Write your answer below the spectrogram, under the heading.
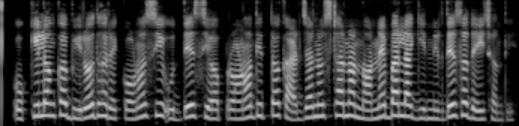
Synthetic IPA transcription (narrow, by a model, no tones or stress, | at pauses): okilɔŋkɔbiɾod̪ʱɔɾekɔɽ̃ɔsiud̪ːesjɔpɾɔɽ̃ɔd̪it̪ɔkaɾd͡ʒanusʈʰanɔnɔnebalaɡiniɾd̪esɔd̪ejt͡ʃʰɔnt̪i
